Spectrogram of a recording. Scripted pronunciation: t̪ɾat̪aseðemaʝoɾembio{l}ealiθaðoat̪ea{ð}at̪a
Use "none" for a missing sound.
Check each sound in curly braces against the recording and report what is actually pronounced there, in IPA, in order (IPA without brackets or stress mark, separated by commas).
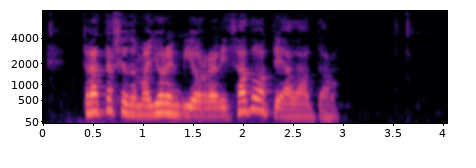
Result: r, ð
